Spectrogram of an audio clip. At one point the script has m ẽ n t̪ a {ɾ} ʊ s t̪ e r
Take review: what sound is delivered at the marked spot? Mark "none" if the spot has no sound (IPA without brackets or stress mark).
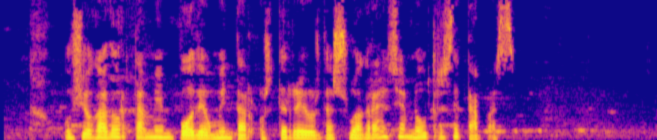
ɾ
